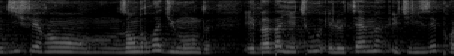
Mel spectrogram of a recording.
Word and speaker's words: Baba Yetu: Donc il y a plein d'ambiances différentes dans tous les styles, notamment le dernier que tu as très bien prononcé, Mathieu, Baba Yetu, qui est un thème qui est tiré d'un jeu vidéo qui s'appelle Civilisation, pour ceux qui connaissent.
